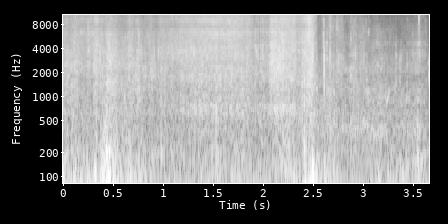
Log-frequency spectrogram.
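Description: A paper napkin rustles as it wipes a mouth.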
